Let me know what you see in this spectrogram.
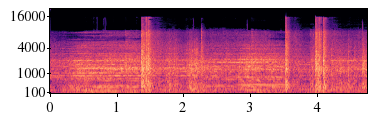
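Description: Aerial firework shells bursting, with a sharp bang about a second and a half in and three more close together near the end, over music playing throughout.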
